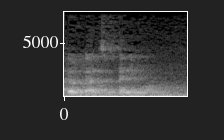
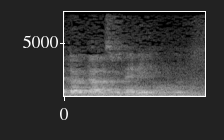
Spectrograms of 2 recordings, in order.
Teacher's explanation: this falling rising pattern implies that I would dance with somebody who's worth it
